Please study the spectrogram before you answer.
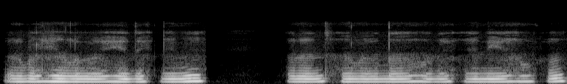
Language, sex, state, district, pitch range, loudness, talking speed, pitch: Maithili, male, Bihar, Supaul, 125-135 Hz, -16 LUFS, 65 wpm, 130 Hz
